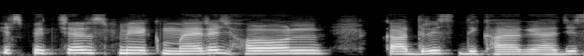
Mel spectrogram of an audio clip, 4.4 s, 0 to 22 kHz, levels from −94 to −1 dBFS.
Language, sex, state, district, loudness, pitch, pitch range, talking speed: Hindi, male, Bihar, Gaya, -13 LUFS, 195 Hz, 175-215 Hz, 175 wpm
